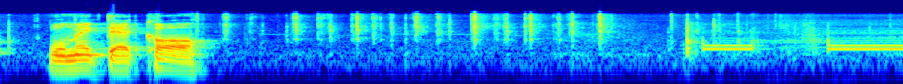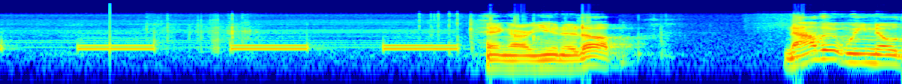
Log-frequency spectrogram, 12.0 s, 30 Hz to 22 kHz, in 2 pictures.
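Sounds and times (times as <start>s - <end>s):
phone buttons clicking: 1.5s - 5.1s, 6.6s - 7.9s, 8.7s - 9.2s
telephone busy signal: 4.7s - 9.2s.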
